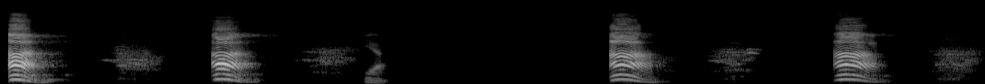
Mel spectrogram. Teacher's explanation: Huruf hamzah makhrajnya ada di pangkal tenggorokan.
